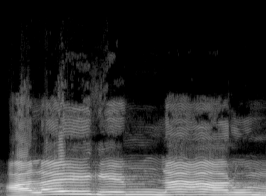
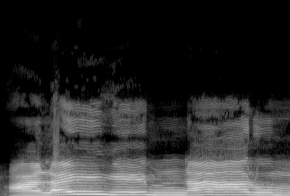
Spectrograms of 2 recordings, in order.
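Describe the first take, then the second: Both takes have the same delivery.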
